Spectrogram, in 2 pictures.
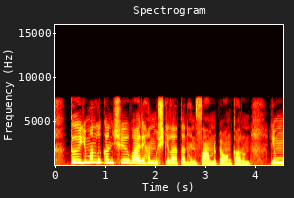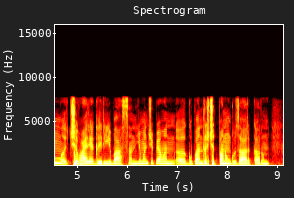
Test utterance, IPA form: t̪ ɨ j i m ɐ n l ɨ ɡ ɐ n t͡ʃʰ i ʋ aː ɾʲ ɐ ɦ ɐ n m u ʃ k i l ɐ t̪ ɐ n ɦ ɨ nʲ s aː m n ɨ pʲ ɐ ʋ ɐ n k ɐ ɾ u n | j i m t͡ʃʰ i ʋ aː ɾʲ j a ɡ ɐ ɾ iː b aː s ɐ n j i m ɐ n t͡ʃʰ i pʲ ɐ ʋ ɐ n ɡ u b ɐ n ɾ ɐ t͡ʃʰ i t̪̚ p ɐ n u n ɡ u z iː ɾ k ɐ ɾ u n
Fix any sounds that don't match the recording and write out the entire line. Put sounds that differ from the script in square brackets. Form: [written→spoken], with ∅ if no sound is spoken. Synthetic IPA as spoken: t̪ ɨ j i m ɐ n l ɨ [ɡ→k] ɐ n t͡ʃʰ i ʋ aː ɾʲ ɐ ɦ ɐ n m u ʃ k i l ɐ t̪ ɐ n ɦ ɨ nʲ s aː m n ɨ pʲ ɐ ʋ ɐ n k ɐ ɾ u n | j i m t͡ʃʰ i ʋ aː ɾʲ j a ɡ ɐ ɾ iː b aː s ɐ n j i m ɐ n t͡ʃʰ i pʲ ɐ ʋ ɐ n ɡ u [b→p] ɐ n ɾ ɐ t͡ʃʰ i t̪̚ p ɐ n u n ɡ u z [iː→aː] ɾ k ɐ ɾ u n

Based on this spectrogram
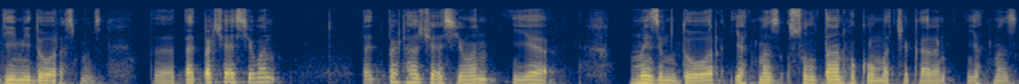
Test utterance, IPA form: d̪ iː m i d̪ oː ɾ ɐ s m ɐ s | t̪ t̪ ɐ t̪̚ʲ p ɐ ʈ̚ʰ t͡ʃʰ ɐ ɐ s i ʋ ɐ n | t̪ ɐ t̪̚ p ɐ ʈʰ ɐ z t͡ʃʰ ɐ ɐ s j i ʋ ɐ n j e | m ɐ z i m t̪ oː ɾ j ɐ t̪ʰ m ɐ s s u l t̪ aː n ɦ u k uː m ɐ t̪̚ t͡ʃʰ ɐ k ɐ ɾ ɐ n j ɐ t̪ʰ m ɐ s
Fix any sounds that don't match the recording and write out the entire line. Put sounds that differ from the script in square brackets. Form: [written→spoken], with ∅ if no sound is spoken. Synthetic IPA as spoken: d̪ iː m i d̪ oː ɾ ɐ s m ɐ [s→z] | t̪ t̪ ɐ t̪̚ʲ p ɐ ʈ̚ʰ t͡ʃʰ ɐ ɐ s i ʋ ɐ n | t̪ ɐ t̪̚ p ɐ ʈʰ ɐ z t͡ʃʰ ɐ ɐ s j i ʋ ɐ n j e | m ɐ z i m [t̪→d̪] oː ɾ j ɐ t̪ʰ m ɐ [s→z] s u l t̪ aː n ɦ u k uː m ɐ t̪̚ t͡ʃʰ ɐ k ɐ ɾ ɐ n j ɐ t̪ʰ m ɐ [s→z]

